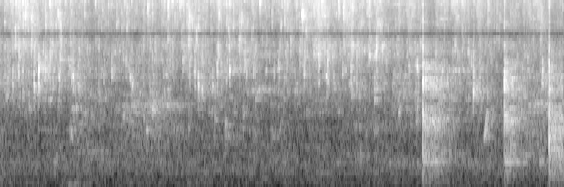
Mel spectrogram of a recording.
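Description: A steady hiss like running water, then two short sprays from aerosol cans near the end, about half a second apart.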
